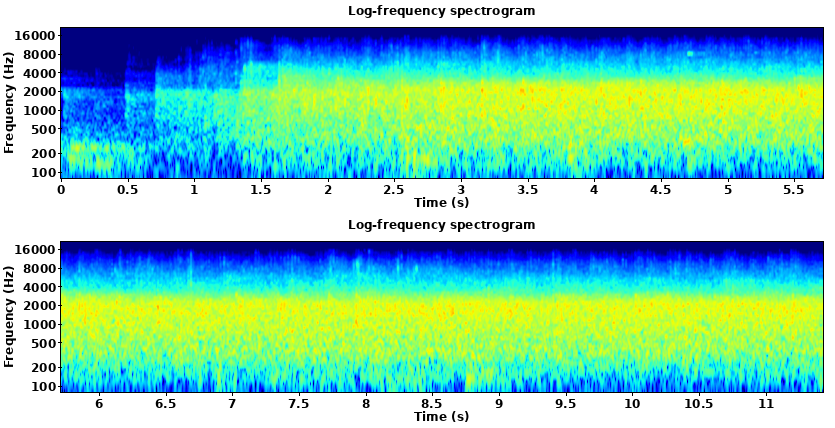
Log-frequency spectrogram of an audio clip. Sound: audience applause

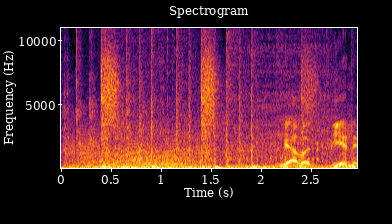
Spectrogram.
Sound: engine revving

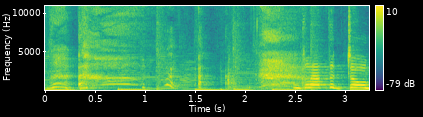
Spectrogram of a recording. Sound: laughs

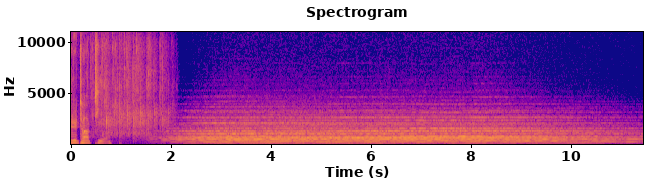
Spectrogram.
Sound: applause

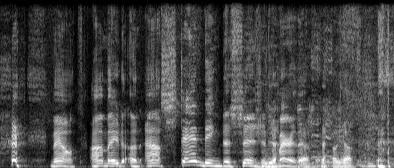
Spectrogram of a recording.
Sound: laughs

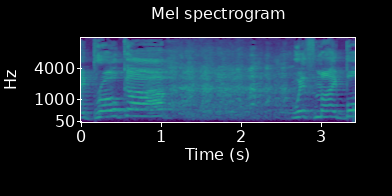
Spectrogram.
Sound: audience laughing

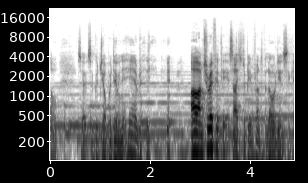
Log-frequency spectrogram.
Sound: laughs

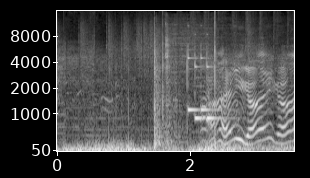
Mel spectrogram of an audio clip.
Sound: ding

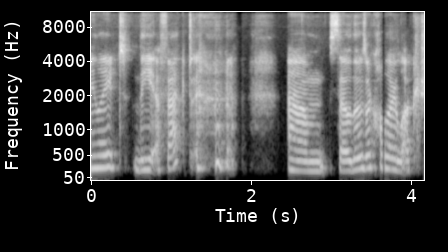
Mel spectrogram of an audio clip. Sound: laughing

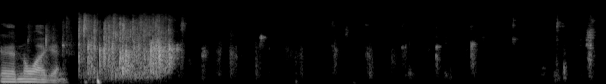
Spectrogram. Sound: applause

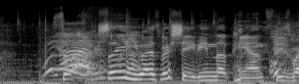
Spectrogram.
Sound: cheering

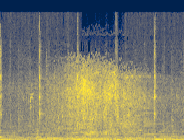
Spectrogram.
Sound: motorcycle noise

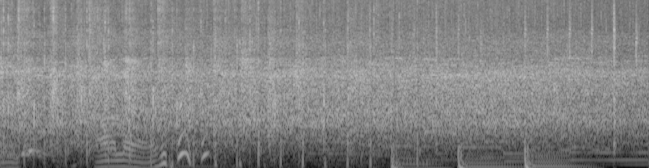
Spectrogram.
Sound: applaud; crowd applauds; upbeat music

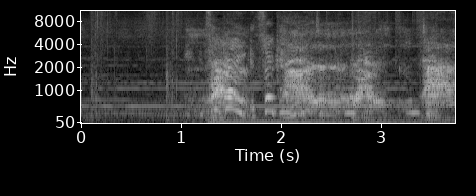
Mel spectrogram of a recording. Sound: growling

